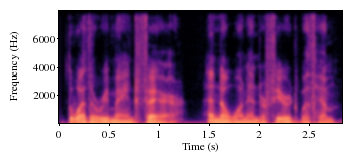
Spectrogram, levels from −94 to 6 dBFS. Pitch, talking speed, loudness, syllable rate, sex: 95 Hz, 210 wpm, -17 LUFS, 7.1 syllables/s, male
